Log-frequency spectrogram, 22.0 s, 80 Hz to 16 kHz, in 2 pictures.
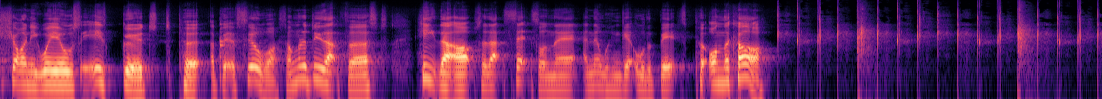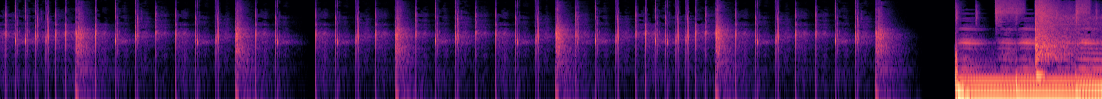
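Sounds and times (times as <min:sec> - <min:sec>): loud music: 0:20.6 - 0:22.0.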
